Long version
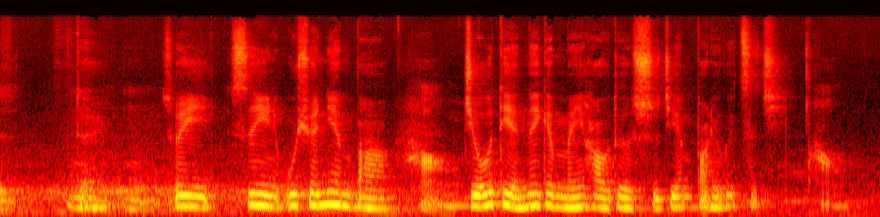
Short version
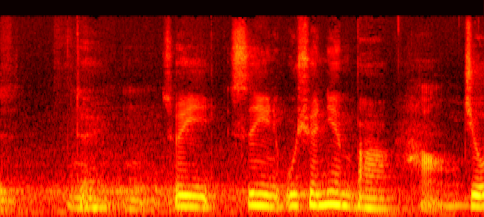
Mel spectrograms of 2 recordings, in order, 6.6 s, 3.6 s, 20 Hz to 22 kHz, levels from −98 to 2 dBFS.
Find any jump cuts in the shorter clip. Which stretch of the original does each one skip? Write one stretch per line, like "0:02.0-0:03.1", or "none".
none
